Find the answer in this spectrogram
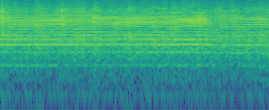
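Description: Crowd applauding: a steady, even wash of clapping and crowd noise, with a few steady high tones held through it.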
